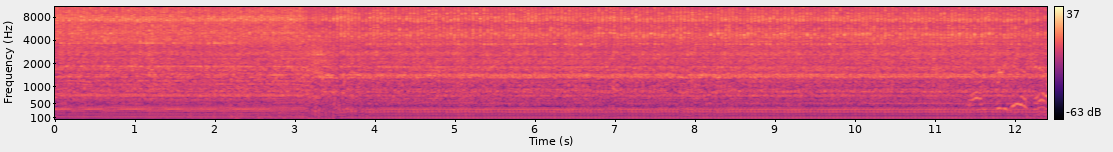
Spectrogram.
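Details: DR TR1 walk-behind trimmer with a Kawasaki FC150V 6.75 hp engine, first run after carburetor cleaning of a plugged main jet, not yet warmed up. Runs steady at a fast, even beat with no stumbling or misfire; healthy.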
